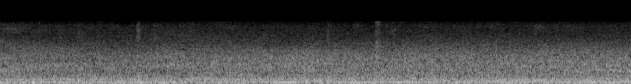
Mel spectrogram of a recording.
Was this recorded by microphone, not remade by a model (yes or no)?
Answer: yes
